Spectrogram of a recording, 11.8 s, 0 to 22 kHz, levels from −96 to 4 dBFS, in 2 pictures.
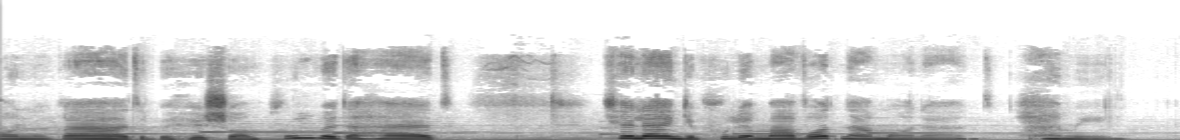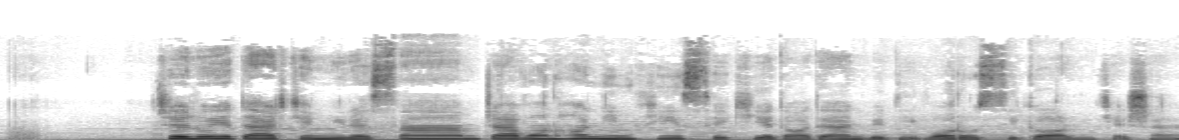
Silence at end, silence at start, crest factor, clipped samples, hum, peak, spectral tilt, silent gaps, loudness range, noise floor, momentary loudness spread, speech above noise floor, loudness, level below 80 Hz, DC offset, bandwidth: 0 s; 0 s; 18 dB; under 0.1%; none; -6 dBFS; -5 dB/octave; none; 3 LU; -51 dBFS; 14 LU; 27 dB; -25 LUFS; -44 dBFS; under 0.1%; 16 kHz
